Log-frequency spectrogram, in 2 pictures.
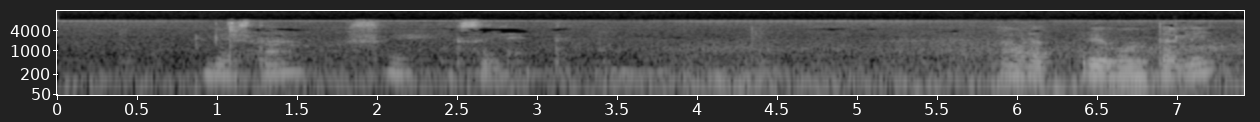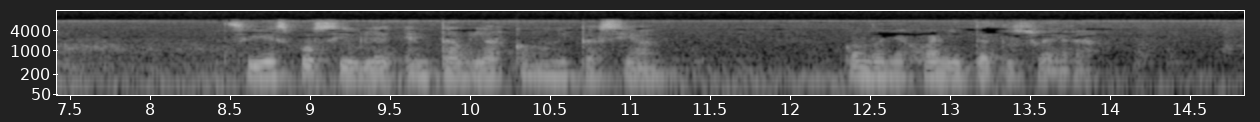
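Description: A woman speaks softly and calmly close by, in short phrases.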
